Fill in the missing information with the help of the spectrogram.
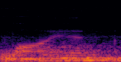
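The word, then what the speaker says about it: LAION: think it's called lion l-a-i-o-n it's pronounced lion I call it Lanyon but it's lion also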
